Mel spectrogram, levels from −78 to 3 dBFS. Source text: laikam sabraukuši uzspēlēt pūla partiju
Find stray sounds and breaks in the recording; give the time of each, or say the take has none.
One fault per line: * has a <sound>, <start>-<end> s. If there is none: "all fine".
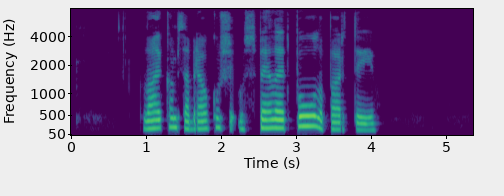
all fine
